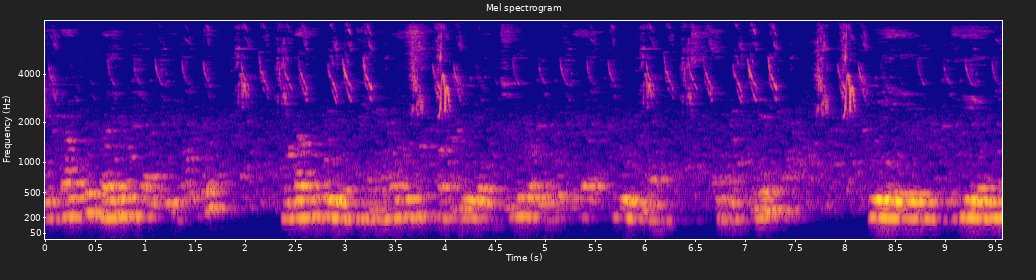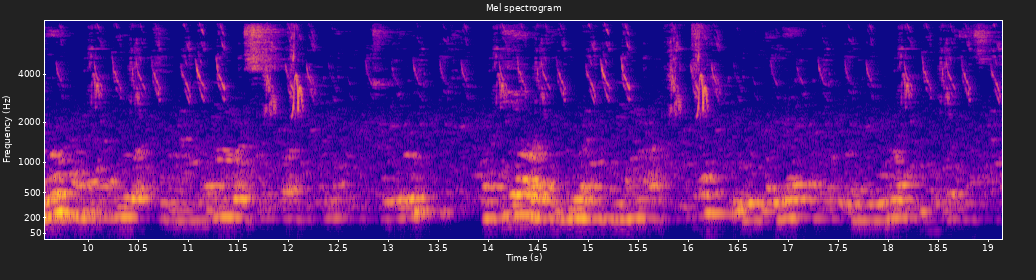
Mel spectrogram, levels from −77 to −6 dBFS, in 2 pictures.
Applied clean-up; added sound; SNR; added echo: classical method WPE with log-MMSE.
